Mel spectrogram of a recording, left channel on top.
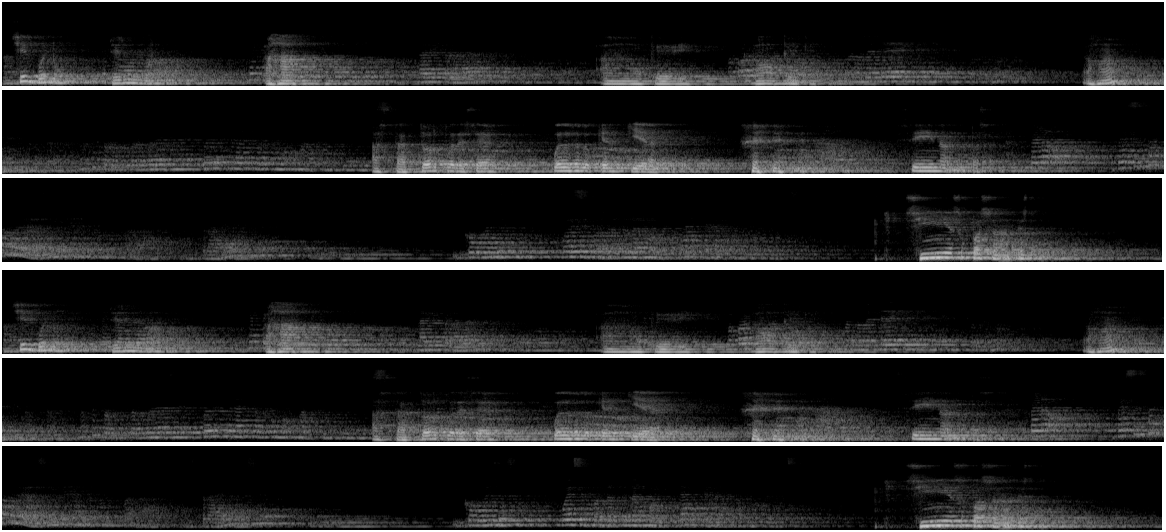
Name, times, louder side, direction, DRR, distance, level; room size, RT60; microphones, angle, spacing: voice 1, 0.1-0.7 1.1-1.6 2.6-2.9 6.0-6.9 7.5-8.0 10.8-11.2 15.3-16.5 17.1-18.2 19.0-19.6 20.7-21.5 32.3-33.5, left 1 dB, 20° left, 1 dB, 0.4 m, -26 dB
voice 2, 0.9-1.6 2.3-5.8 6.4-6.6 7.2-8.1 8.4-10.0 10.8-15.3 15.6-15.7 16.2-16.5 17.0-18.3 19.1-20.3 21.9-22.2 22.8-24.8 25.2-26.0 26.3-27.1 27.7-28.5 28.8-31.0, right 1 dB, 45° right, -6 dB, 1.3 m, -41 dB
10.5 x 6.4 x 4.3 m, 3.0 s
head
